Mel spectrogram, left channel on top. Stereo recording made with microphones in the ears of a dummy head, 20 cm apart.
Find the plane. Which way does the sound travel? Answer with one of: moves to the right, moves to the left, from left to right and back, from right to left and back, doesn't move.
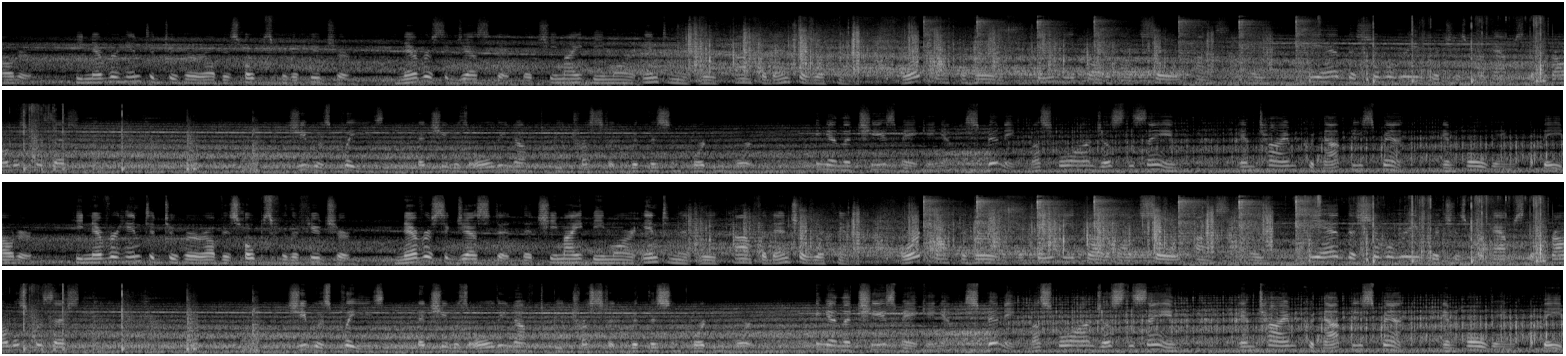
moves to the right.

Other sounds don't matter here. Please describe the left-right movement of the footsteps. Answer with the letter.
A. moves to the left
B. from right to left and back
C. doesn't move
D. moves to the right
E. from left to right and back
E.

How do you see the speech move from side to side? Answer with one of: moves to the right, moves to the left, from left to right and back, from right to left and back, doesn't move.
doesn't move.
